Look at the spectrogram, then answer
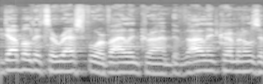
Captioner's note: applause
